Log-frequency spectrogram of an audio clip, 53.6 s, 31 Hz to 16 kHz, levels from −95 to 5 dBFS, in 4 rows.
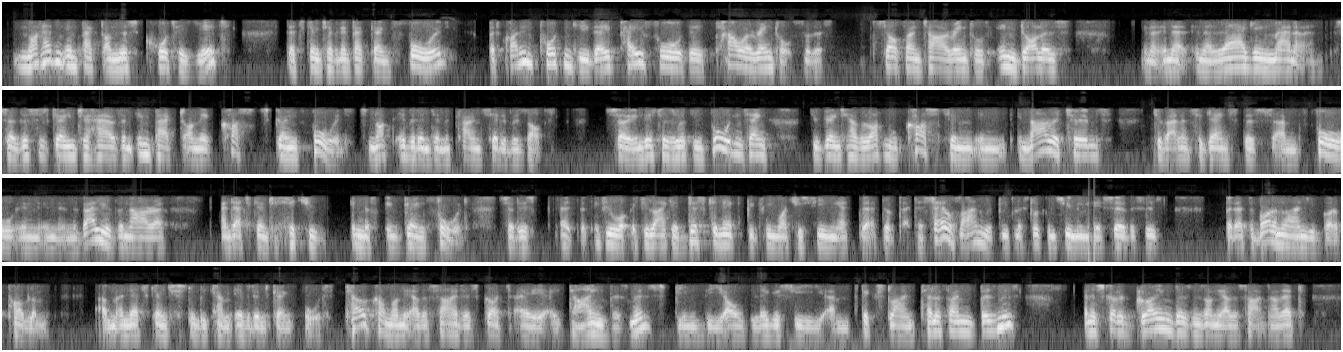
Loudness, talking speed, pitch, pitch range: -15 LUFS, 210 wpm, 120 Hz, 105-135 Hz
